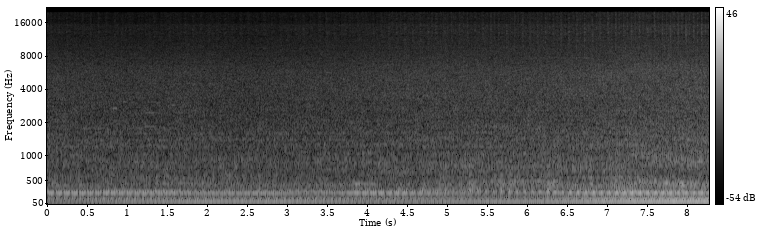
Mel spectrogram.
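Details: Honda H22 stroker (H22A1 block, H23 crank and rods, H22 Nippon pistons, H22 head, dual valve springs, stock cams, 1320 hood-exit header) first start in a long while, check engine light on: steady, even idle, firm exhaust pulse, no knocks.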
